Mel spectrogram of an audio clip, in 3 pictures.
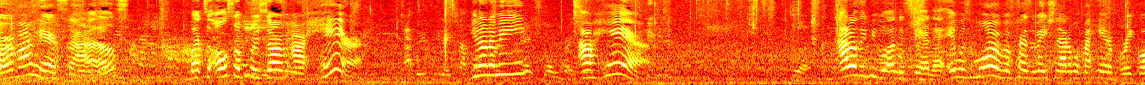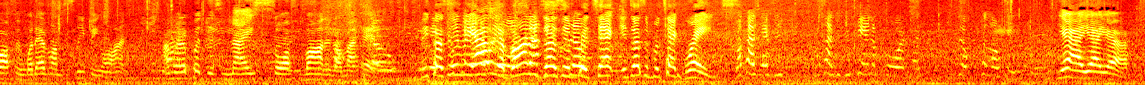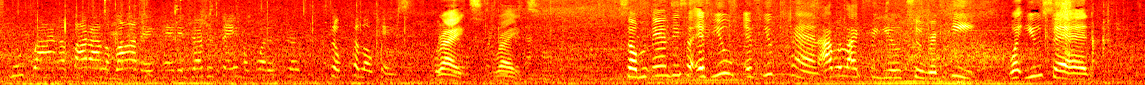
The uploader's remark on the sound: Walking along the streets of gentrified Bed-Stuy after a disappointing meal at a local spot…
